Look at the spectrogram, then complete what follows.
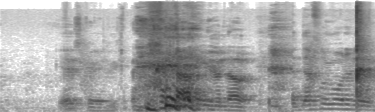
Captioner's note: group laughter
